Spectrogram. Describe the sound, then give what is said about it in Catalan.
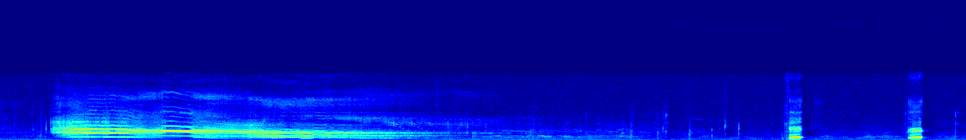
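A loud, drawn-out scream of about three seconds, used as an answering machine signal, that wavers and slides downward in pitch, then fades, followed later by two short, sharp bursts of noise. “El nostre senyal és un crit.”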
